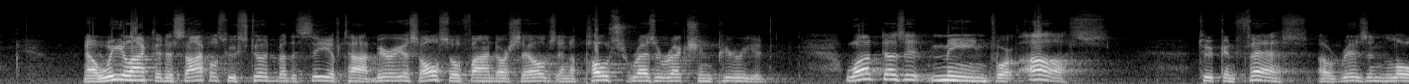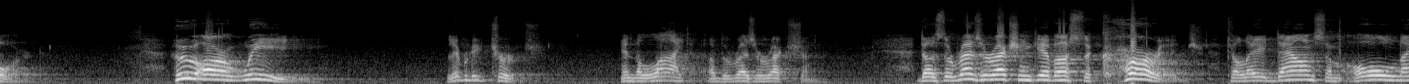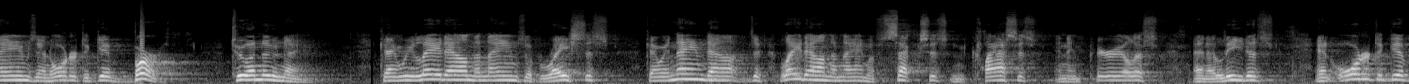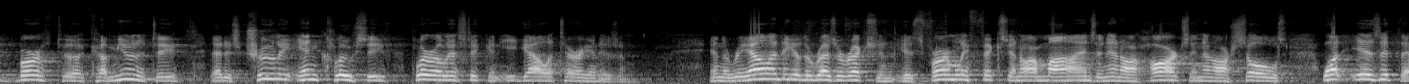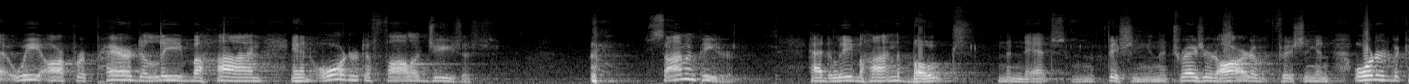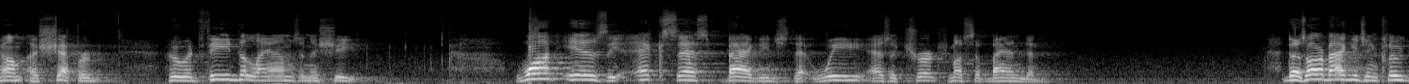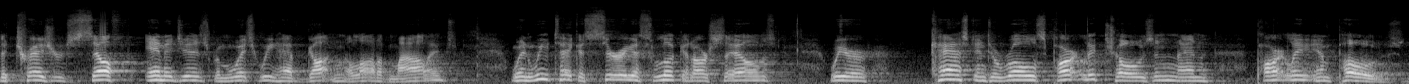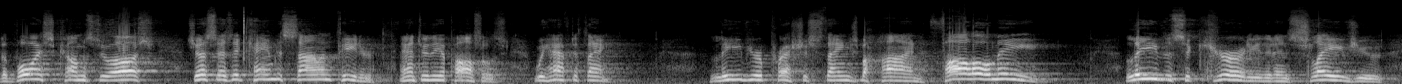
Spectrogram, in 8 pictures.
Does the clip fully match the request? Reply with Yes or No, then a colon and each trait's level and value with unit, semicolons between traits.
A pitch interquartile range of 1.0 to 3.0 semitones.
No: average, 5.0 semitones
